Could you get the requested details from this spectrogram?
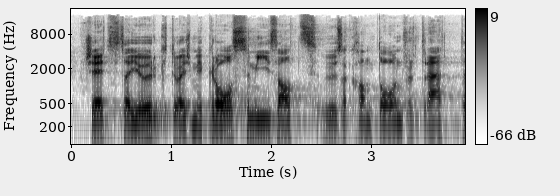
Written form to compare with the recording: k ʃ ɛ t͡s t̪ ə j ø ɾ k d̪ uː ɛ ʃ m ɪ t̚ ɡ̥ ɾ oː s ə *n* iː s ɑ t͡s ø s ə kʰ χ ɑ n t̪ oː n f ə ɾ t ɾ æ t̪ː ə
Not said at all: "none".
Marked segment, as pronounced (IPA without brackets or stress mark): m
